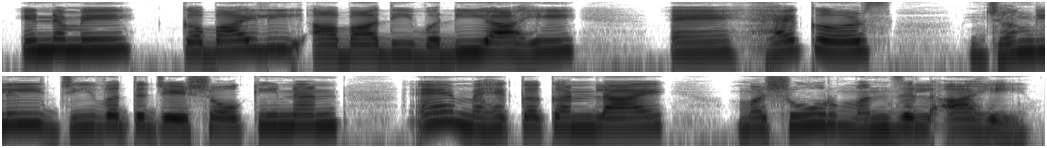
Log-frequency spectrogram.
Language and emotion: Sindhi, neutral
